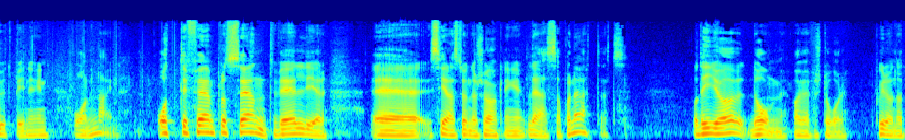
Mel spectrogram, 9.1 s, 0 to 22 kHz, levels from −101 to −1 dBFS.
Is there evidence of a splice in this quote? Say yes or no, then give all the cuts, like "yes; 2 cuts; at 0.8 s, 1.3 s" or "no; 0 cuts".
yes; 1 cut; at 5.3 s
